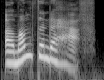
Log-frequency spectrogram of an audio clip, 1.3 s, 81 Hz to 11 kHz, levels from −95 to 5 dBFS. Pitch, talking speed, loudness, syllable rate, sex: 270 Hz, 230 wpm, -16 LUFS, 4.6 syllables/s, female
